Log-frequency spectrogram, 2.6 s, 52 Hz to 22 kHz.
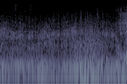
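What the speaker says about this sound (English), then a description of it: "we have the V12 Rolls-Royce Merlin engine right here, with its neat-looking pipe stacks" Supercharged V12 Rolls-Royce Merlin engine with pipe stacks in BeamNG.drive, a steady droning aero-engine roar that stays even and fairly faint throughout.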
